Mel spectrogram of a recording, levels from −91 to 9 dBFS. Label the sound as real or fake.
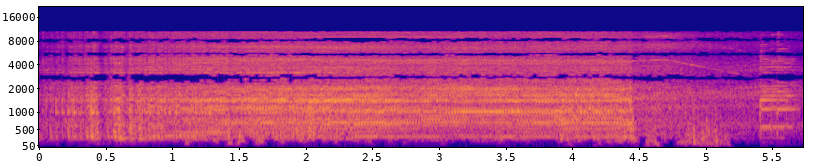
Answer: real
